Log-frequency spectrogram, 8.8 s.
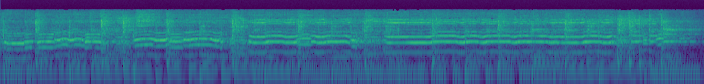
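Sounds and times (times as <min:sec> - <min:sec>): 
harmonica playing blues: 0:00.0 - 0:08.8.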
